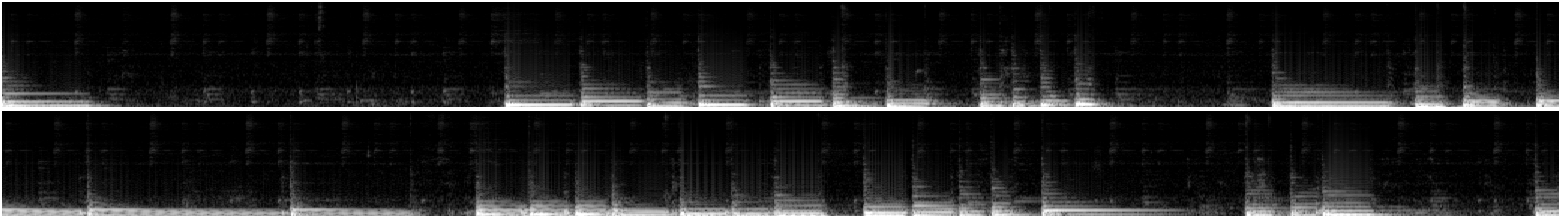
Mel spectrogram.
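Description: Solo upright double bass played pizzicato: a line of plucked notes, with a pause of a few seconds near the start and several long, ringing notes around the middle.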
